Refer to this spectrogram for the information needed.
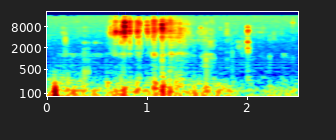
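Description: Crisp crunching of crunchy chocolate candy being chewed right by the mic, a burst of sharp brittle crunches followed by softer, irregular munching with no talking.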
